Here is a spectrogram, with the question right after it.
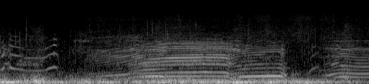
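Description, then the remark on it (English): Cattle moo loudly and repeatedly during a stampede, overlapping long bellowing calls over a steady low rumble of the fleeing herd, as riders guide and corral the cattle to keep the herd together. “With practiced hands, the riders guide the fleeing cattle, corralling them to keep the herd together.”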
